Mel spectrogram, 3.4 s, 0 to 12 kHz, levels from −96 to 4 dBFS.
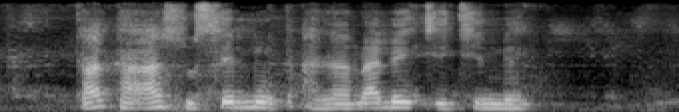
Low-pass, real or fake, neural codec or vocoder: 10.8 kHz; fake; codec, 44.1 kHz, 1.7 kbps, Pupu-Codec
